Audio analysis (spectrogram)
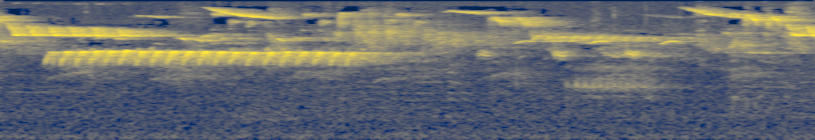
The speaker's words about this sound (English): Is it singing quickly or rapidly? Does it sound cheerful or sad? What do you think that bird looks like? What do you think that bird is doing? What's it doing today? Is it looking for food?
